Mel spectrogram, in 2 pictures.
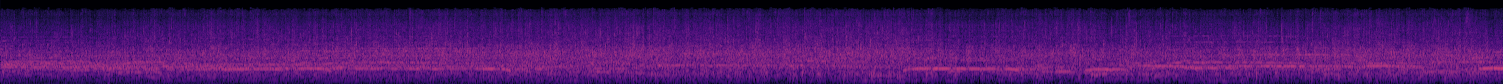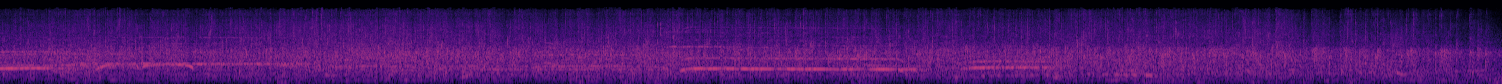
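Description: Audience clapping and cheering, a dense steady applause with shouts and whistles above it, fading near the end.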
